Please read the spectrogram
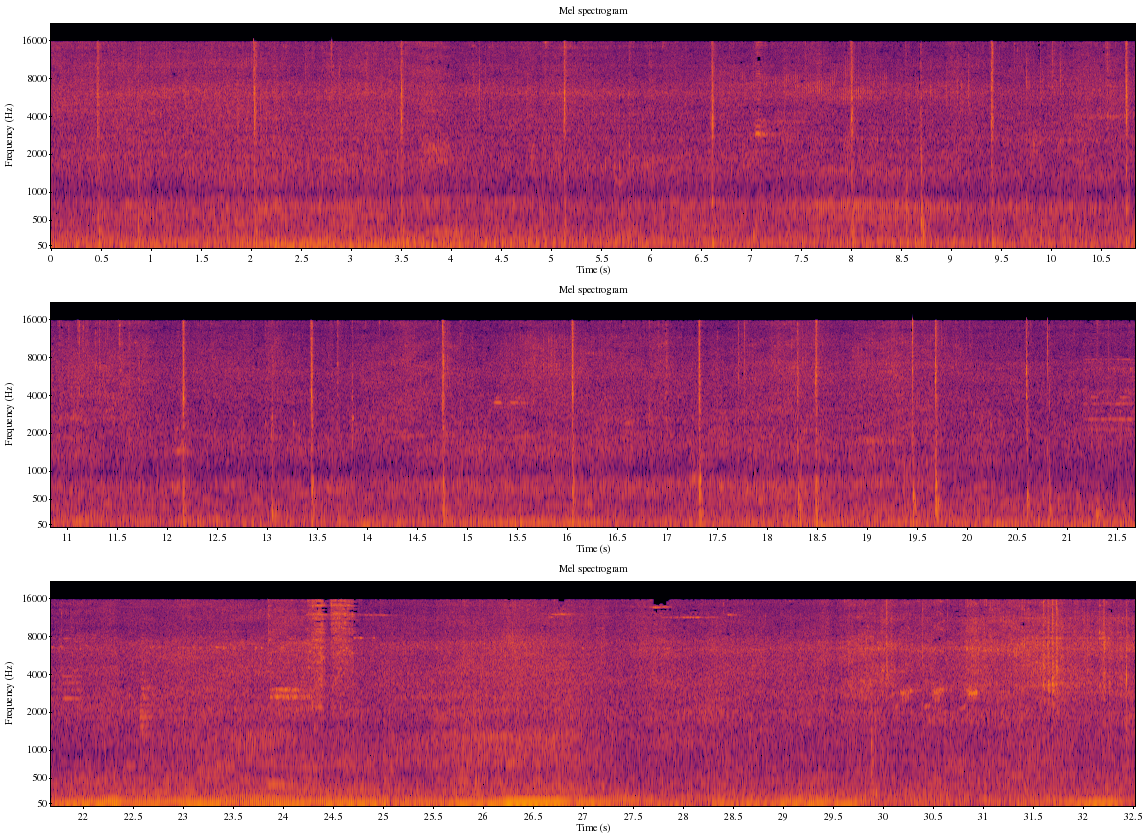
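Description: Large knife chopping crosswise through a seer fish (Spanish mackerel) on a wooden board, irregular sharp knocks of the blade into the wood. Road traffic runs underneath, and a vehicle passes louder over the last several seconds.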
